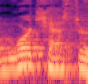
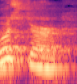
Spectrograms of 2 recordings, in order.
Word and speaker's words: Worcester: going to number three Worcester right or Worchester is a lot of people that don't know how to say it from the area and we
